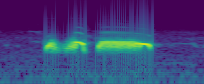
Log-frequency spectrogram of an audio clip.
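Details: Spotted dove cooing used as a lure for other doves: one clean phrase of two quick low coos and a drawn-out, softly pulsing coo ending in a gentle downward slide; nothing else audible.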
